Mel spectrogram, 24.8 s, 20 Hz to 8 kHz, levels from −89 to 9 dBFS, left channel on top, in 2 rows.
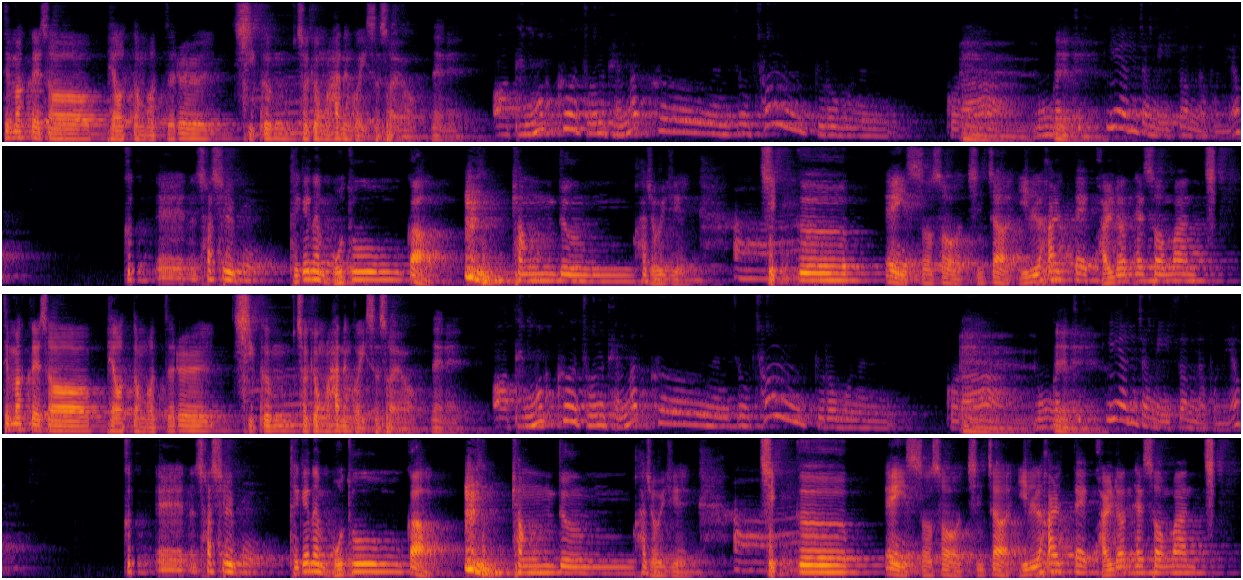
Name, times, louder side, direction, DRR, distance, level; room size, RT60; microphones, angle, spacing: voice 1, 0.0-4.6 9.6-10.9 13.9-14.8 15.3-16.7 17.0-19.6 20.0-20.8 21.2-24.5, right 2 dB, 50° right, 7 dB, 1.7 m, -23 dB
voice 2, 2.4-3.5 4.9-8.9 9.4-12.5 14.8-14.9 17.7-17.8 19.7-20.7 21.3-21.5 22.8-23.0, right 1 dB, 75° right, 4 dB, 2.4 m, -34 dB
22.5 x 20.0 x 7.5 m, 0.92 s
head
